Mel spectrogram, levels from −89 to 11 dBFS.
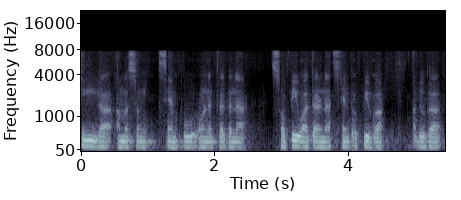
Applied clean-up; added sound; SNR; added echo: neural separator model SepFormer DNS4.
